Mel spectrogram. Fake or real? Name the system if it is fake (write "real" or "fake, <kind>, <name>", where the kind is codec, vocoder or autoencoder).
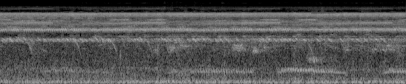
real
